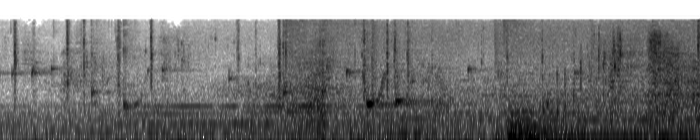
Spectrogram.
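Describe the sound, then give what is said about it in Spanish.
Water drips from a ceiling onto a flooded floor in an eerie supernatural scene: many scattered drips and splashes over a steady wet hiss, swelling louder with a low rumble toward the end. “De pronto, tras un inquietante goteo del techo, un hombre vestido de blanco aparece frente a Constantín.”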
